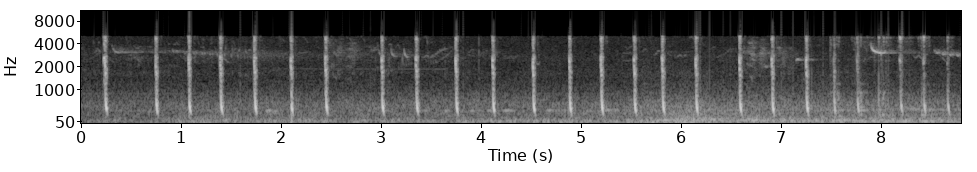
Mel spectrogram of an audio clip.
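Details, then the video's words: At Gowrie dam on Djuma Game Reserve in South Africa's Sabi Sand Wildtuin, a squirrel calls close to the live-camera microphone, 10:41, 12/09/20. Loud percussive chuck notes repeat rapidly and evenly while soft birdsong whistles in the background. "Squirrel on the mic calling"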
